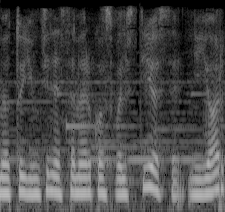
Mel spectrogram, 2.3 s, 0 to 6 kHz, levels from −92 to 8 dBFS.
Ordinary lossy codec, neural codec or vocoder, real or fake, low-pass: AAC, 24 kbps; none; real; 5.4 kHz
